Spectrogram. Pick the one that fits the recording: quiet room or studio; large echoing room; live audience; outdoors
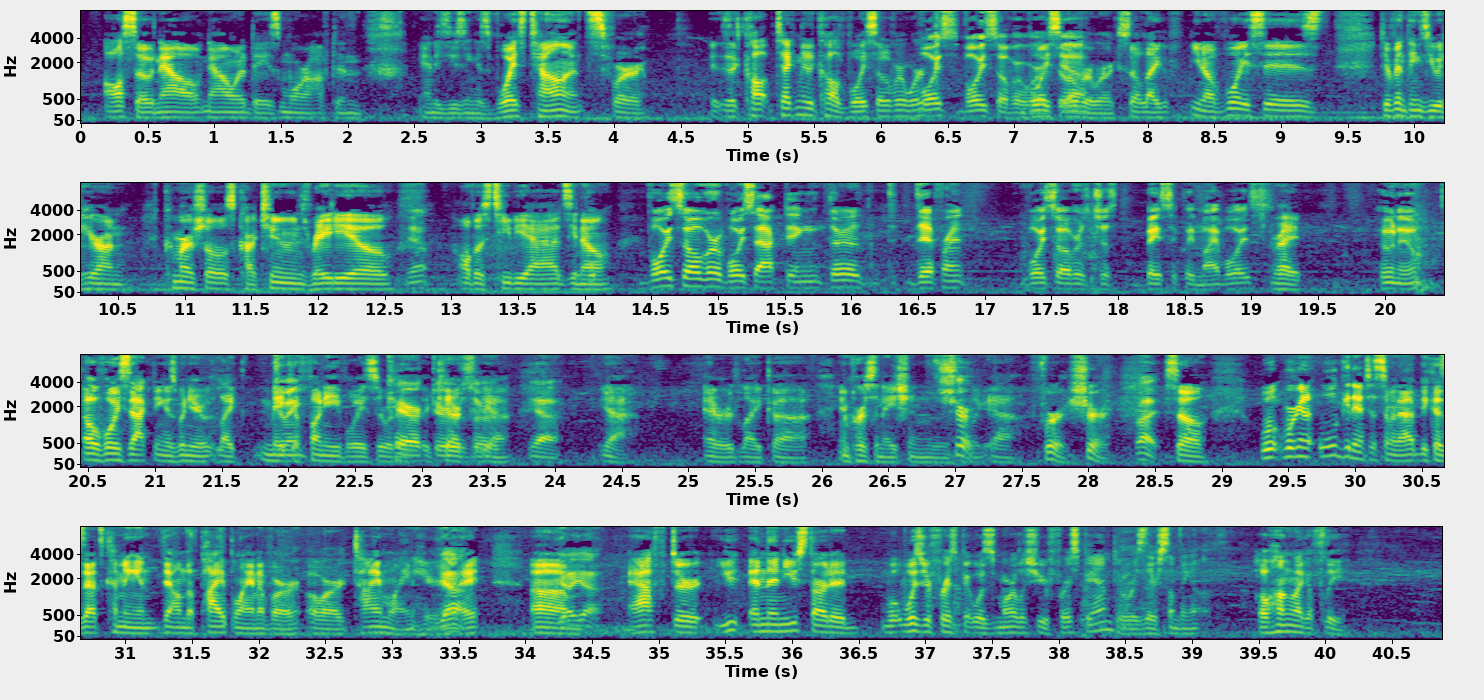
outdoors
